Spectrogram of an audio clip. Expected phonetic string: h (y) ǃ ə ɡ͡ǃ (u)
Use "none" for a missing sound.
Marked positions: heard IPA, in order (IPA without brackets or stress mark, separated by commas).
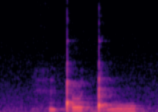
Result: i, u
